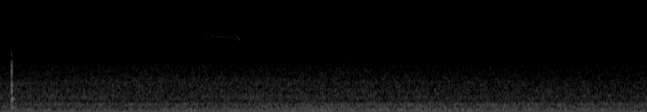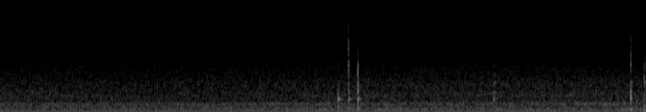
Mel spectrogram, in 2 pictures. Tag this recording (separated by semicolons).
cars; field-recording; noise; street; traffic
